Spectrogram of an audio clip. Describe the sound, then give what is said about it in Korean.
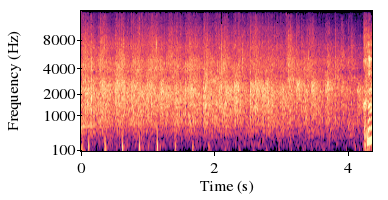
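Steady applause from a group, dense overlapping claps at a lively even pace, fairly loud throughout, ending with a brief louder burst as it winds down. “아 박수 한번 주세요.”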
